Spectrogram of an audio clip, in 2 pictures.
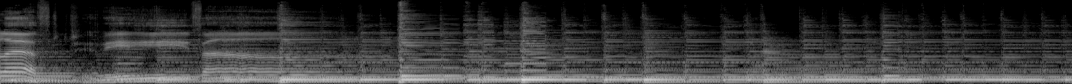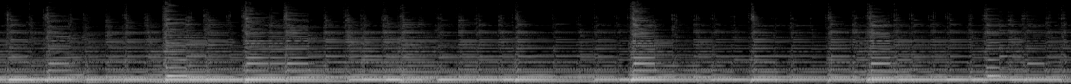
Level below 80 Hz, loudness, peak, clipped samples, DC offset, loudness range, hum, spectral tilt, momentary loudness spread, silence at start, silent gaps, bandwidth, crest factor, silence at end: -60 dBFS; -23 LUFS; -4 dBFS; under 0.1%; under 0.1%; 5 LU; none; -6 dB/octave; 8 LU; 0 s; none; 20 kHz; 20 dB; 0 s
